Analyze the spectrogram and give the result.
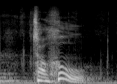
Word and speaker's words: tohu: You pronounce the word tohu. Tohu. Everybody say tohu.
